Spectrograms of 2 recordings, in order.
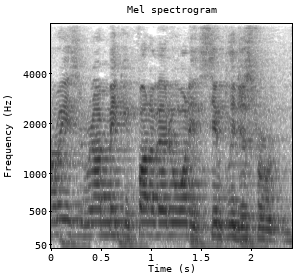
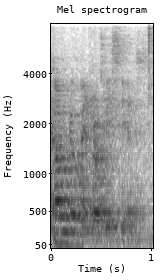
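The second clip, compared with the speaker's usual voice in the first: mock Indian accent; 3 semitones higher, 5 dB quieter than usual.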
